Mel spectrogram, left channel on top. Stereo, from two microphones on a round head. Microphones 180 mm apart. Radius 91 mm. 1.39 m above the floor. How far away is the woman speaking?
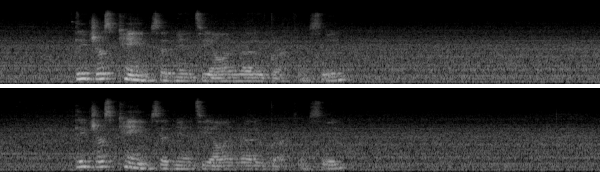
About 0.8 m.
